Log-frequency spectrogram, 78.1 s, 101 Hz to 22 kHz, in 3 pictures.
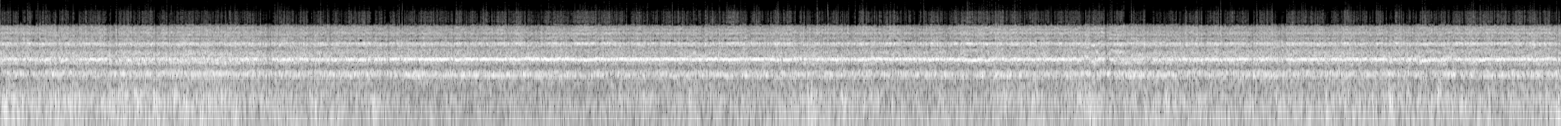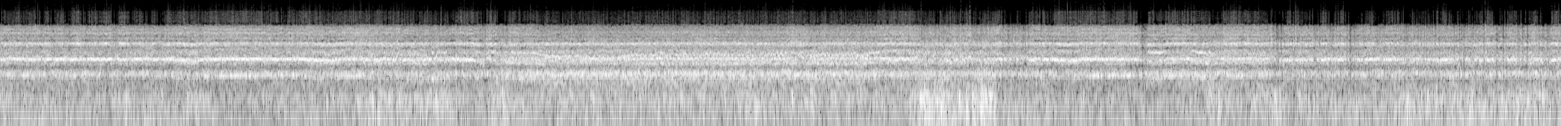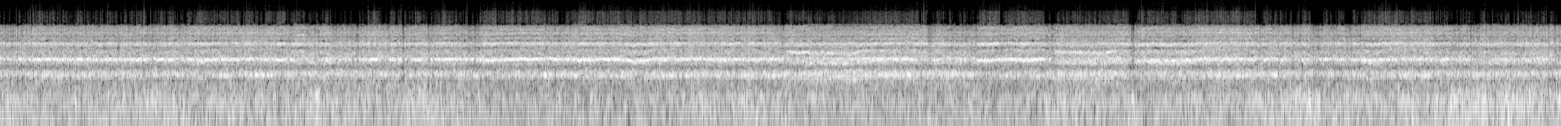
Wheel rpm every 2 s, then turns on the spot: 230, 230, 230, 230, 230, 230, 230, 230, 230, 230, 230, 230, 230, 230, 230, 230, 210, 210, 200, 210, 220, 230, 230, 230, 230, 230, 230, 230, 230, 230, 230, 230, 220, 220, 220, 220, 230, 230, 230.
none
